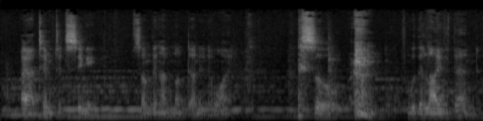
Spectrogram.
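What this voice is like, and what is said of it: Deep, strained voice. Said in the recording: “Pardon my voice. ... I know it's deep, but today it sounds a bit deeper. It's strained a bit.”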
